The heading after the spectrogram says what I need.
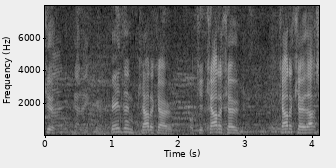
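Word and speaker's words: Karaköy: Carricow, that's how you pronounce it.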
